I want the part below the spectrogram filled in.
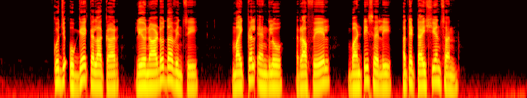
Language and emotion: Punjabi, neutral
